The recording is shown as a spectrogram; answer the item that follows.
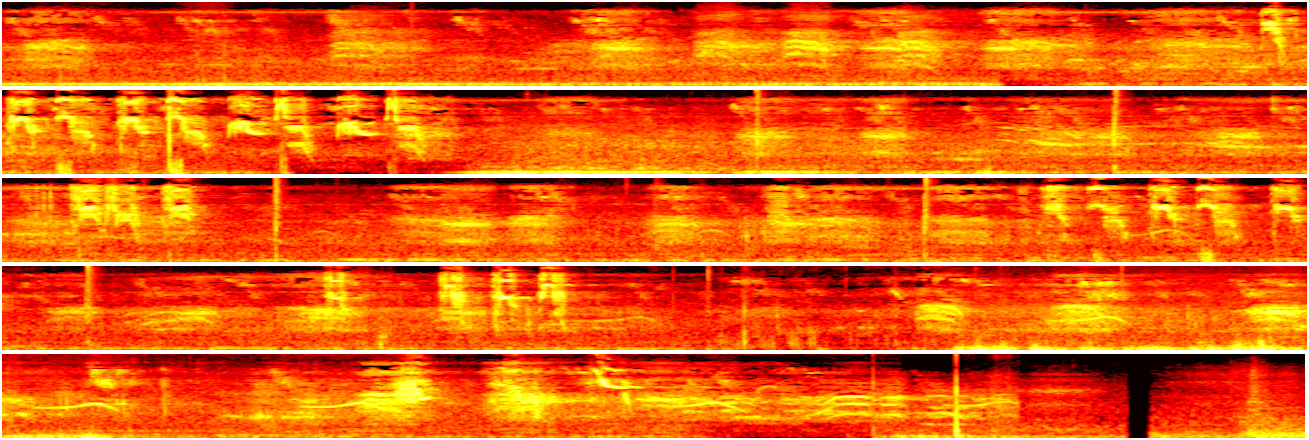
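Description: Birds chirping and calling in repeated bursts of quick calls, with a low rumble at times underneath.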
